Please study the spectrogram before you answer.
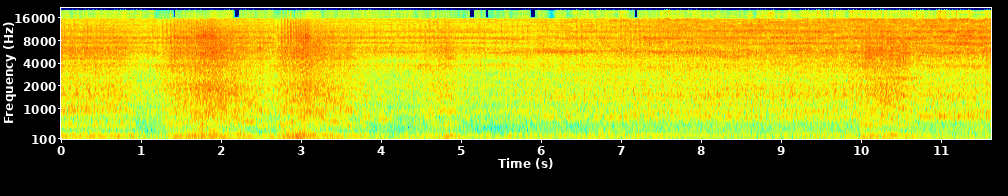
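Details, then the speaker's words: Opel Manta after rebuild and carb clean, no coolant, poor exhaust: loud open-pipe drone with uneven lumpy beat and sluggish throttle pickup; rough running, smells rich, ignition timing suspected. "Still running lumpy on the front. What do you reckon? I mean, it sounds bad because of the exhaust, but what's the pickup like?"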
